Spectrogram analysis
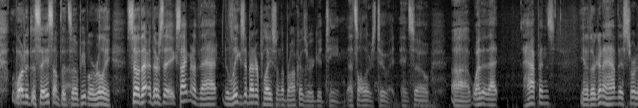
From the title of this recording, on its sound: live from Broncos Training Camp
